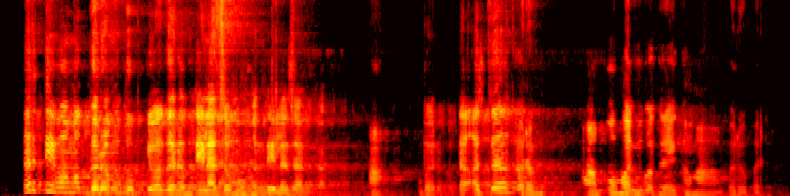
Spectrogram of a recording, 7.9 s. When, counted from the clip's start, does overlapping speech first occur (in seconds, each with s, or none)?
none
